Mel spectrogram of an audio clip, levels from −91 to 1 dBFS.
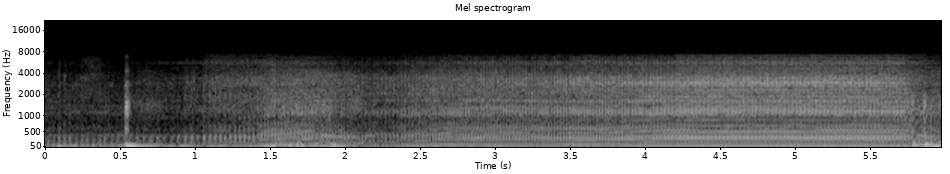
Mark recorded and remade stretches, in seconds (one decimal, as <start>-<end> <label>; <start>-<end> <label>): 0.0-6.0 recorded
